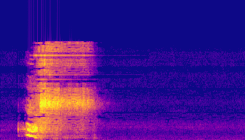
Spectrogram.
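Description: A woman crying gives one brief, breathy sob with a falling voiced tone.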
